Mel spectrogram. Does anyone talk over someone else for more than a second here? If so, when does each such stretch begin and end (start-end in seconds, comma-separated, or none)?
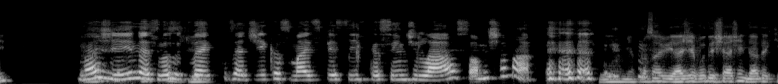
0.8-2.1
